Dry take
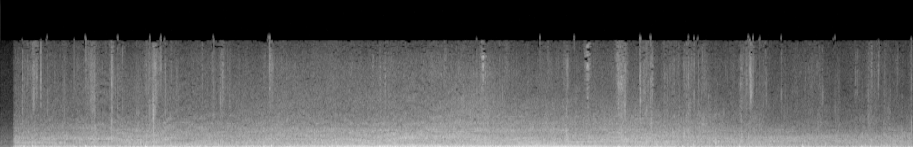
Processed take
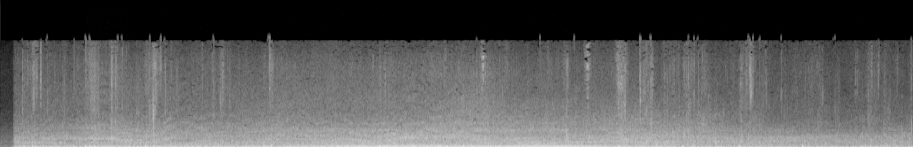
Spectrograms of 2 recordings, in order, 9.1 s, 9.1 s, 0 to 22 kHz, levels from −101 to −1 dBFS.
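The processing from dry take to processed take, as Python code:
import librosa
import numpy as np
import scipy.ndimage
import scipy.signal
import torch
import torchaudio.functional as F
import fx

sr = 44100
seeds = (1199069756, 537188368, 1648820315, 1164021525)

y = fx.doubler(x, sr, ms=40.0, db=-3.5, at=(0.8, 1.32))
y = F.gain(torch.from_numpy(y), 1.0).numpy()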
